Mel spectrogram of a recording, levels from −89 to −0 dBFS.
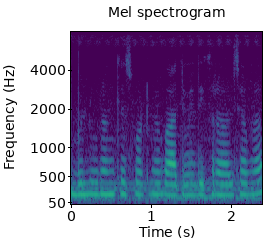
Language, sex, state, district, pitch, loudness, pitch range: Maithili, female, Bihar, Vaishali, 195 Hz, -40 LUFS, 185-195 Hz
